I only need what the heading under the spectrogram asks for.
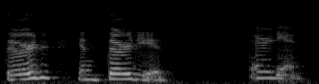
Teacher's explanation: Outra coisa que TH no final da palavra. Esse som que você põe a língua na frontinha do dente, assim, não é um som natural da língua portuguesa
